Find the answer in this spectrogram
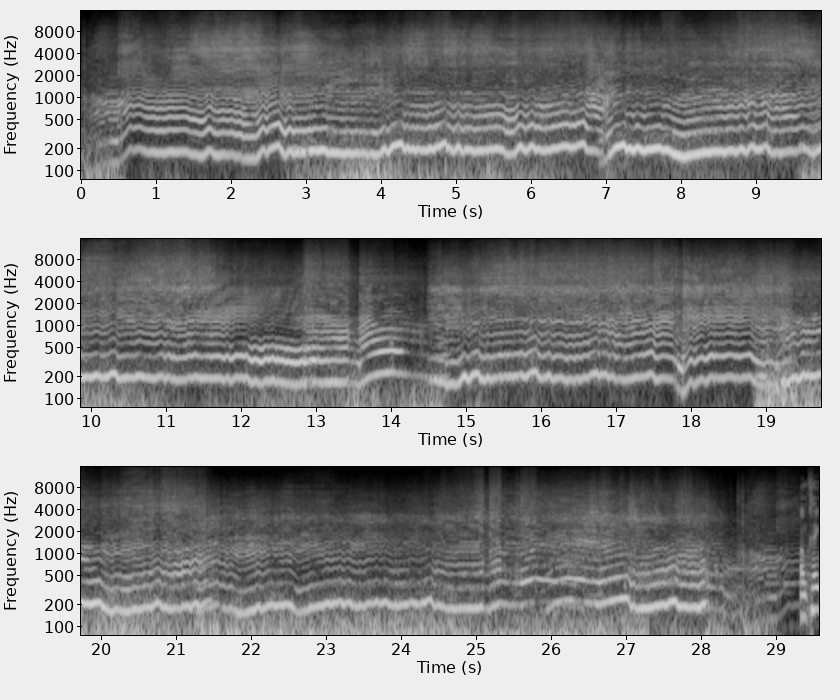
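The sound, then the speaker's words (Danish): A two-stroke motocross motorcycle engine buzzes loudly and continuously, its pitch repeatedly rising and falling as the throttle is blipped and revved, with no talking. “Der er en tydelig forskel i lyden på en totakter og en firetakter, og fordi de fleste i motocross kan huske dengang græsset var grønnere, og sommerne var længere, og totakter dominerede, så vil mange få en følelse af nostalgi, når de hører det her.”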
